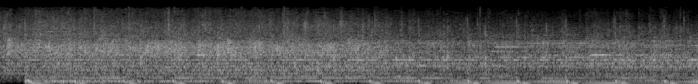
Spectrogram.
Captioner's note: audience applause; upbeat music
